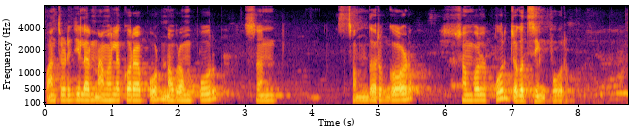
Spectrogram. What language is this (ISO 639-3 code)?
ori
